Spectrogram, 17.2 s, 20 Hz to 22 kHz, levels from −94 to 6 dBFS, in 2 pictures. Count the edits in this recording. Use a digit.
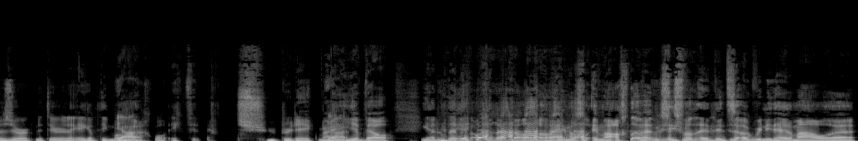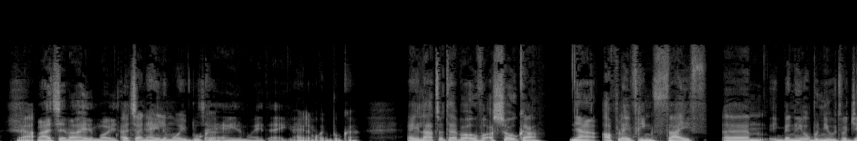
1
